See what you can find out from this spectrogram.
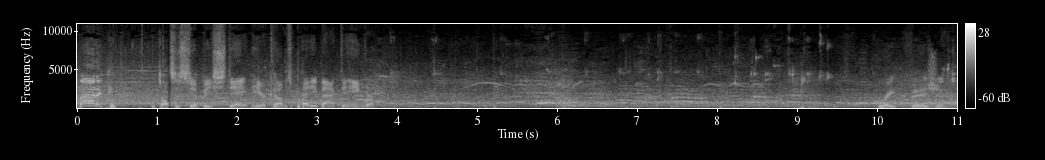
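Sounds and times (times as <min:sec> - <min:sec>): arena crowd murmur: 0:00.0 - 0:11.0.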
